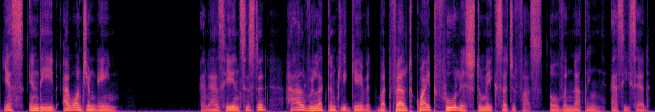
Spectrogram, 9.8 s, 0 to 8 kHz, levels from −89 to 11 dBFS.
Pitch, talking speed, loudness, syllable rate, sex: 120 Hz, 170 wpm, -19 LUFS, 4.9 syllables/s, male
